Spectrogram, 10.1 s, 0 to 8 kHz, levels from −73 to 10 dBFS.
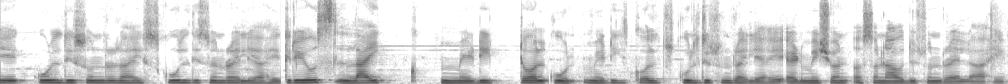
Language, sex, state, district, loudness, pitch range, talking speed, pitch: Marathi, female, Maharashtra, Dhule, -22 LUFS, 165-180 Hz, 145 wpm, 175 Hz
